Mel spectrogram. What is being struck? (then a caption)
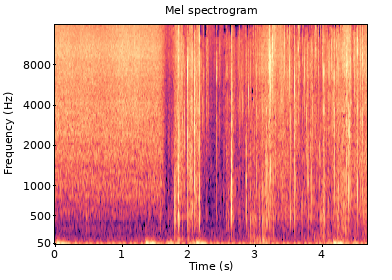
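Plastic bubble mailer envelope. Bare fingertips press and crinkle a white poly bubble mailer envelope with a silvery lining as it lies on a desk. After about a second and a half of quiet hiss, dry crackling and crunching bursts come in irregularly, with a few louder pops among softer rustles.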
